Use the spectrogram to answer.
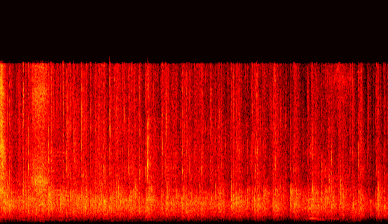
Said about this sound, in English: When you put your hands together, let heaven hear it.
